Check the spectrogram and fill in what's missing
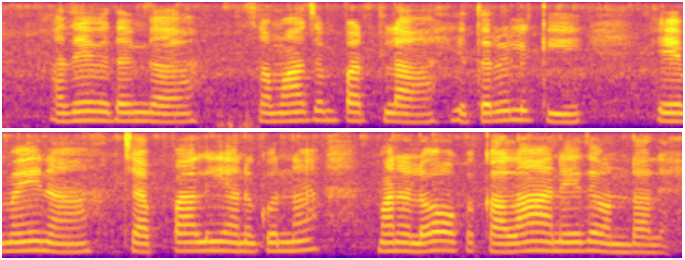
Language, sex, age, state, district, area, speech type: Telugu, female, 45-60, Telangana, Mancherial, rural, spontaneous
